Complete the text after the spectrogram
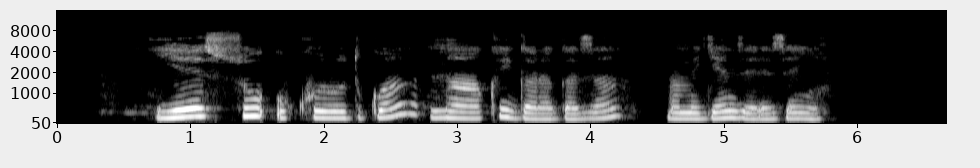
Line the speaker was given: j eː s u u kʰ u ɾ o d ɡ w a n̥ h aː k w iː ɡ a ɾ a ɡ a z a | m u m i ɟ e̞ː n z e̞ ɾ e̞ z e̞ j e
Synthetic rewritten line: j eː s u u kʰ u ɾ u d ɡ w a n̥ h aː k w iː ɡ a ɾ a ɡ a z a | m u m i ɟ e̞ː n z e̞ ɾ e̞ z e̞ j e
